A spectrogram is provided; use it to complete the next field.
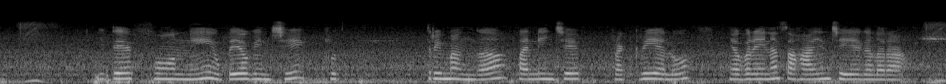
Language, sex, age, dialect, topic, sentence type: Telugu, female, 18-24, Utterandhra, agriculture, question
